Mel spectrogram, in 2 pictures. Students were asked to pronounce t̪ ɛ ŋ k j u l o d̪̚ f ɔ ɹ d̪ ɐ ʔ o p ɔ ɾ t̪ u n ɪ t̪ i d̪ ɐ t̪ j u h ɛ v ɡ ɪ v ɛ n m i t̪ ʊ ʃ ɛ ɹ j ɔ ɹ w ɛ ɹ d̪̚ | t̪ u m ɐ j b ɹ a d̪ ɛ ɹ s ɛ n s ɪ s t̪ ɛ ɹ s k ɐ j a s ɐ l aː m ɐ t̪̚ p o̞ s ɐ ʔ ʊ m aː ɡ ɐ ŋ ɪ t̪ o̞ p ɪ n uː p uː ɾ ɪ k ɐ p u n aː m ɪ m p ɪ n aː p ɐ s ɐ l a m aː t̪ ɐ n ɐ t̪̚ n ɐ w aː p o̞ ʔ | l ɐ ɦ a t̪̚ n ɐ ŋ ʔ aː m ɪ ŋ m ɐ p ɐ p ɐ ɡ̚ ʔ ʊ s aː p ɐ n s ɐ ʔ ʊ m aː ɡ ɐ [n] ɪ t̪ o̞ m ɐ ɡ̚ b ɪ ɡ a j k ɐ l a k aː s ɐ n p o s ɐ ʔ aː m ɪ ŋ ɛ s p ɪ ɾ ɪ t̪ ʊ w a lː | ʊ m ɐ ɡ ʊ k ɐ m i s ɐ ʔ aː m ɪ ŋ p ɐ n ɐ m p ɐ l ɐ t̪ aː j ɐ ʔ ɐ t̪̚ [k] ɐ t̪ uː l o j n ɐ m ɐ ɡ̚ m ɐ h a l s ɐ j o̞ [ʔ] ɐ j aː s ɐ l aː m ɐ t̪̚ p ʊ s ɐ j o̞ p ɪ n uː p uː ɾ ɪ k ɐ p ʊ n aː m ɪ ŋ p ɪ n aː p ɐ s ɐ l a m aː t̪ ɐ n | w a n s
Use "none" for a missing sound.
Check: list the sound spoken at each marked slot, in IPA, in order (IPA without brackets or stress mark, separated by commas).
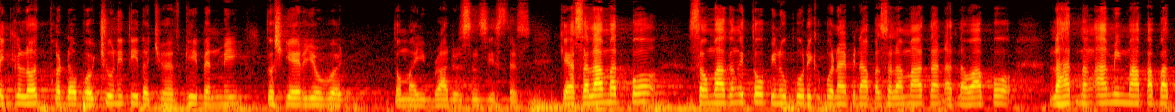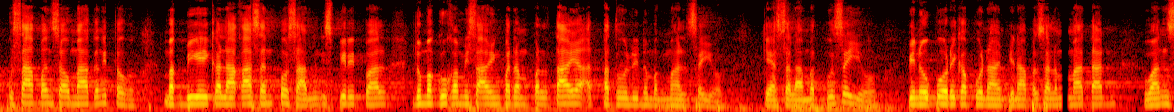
ŋ, p, k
